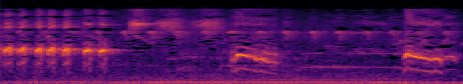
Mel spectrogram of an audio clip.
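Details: Sumatran laughingthrush, a crested bird, opening with a quick series of six bright repeated notes, followed by clear downslurred whistles and a thin sustained tone, low hum beneath.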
